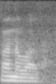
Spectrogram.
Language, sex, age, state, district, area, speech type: Punjabi, male, 30-45, Punjab, Mansa, urban, spontaneous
